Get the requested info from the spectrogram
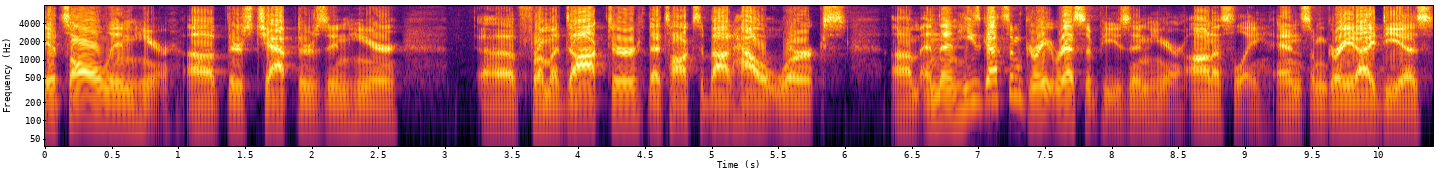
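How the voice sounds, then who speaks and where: Speaking at a moderate pace with an American accent, a man has an unremarkable speaking voice, fairly low in pitch with ordinary pitch variation. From North Carolina, Charlotte (born New Jersey). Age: 40s. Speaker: keto cooking video host. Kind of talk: casual vlog introduction. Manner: casual, many fillers.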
